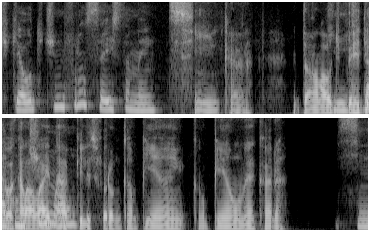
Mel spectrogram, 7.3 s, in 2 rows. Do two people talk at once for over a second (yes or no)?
yes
